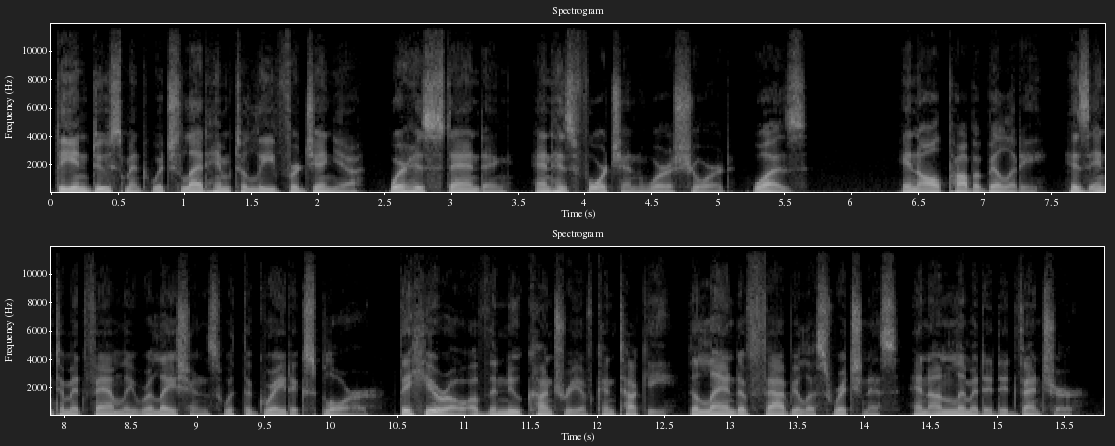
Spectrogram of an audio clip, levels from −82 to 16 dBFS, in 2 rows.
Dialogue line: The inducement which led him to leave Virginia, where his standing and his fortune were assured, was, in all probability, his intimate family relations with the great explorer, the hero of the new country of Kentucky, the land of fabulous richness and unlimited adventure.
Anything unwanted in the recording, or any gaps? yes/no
no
